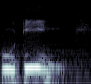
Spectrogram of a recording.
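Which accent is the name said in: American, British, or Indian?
Indian. The name is said in an Indian accent. "Indian says"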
